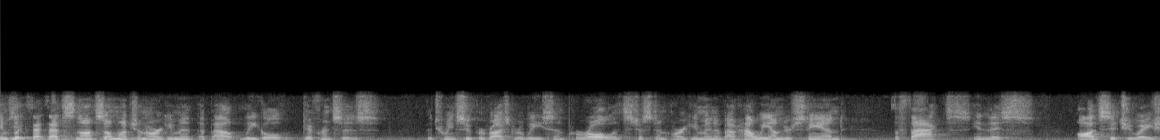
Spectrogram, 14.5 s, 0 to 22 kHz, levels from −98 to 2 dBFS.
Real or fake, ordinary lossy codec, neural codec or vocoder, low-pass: real; Opus, 24 kbps; none; 7.2 kHz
